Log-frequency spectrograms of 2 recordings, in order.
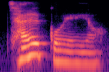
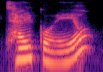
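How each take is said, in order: First: The voice falls at the end. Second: The voice rises at the end. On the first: It is a statement. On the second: It is a question.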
